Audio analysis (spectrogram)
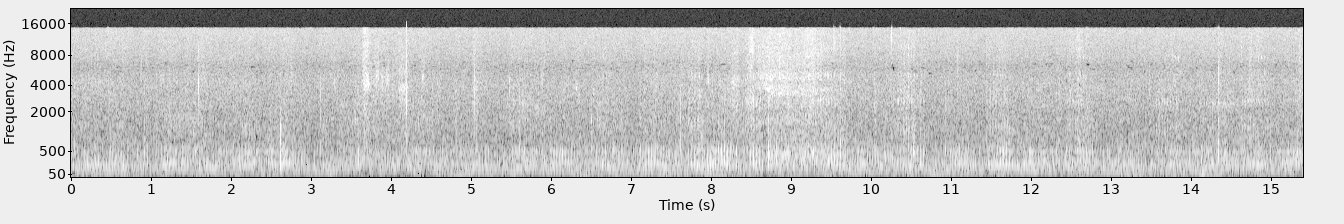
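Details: Purring from a litter of Siberian kittens belonging to Kate and Bessie, a steady low rumbling throb throughout, with occasional clicks and rustles of movement indoors.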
